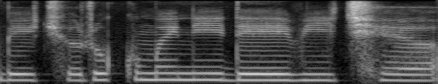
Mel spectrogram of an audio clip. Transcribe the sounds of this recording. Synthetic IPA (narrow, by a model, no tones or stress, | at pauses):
bet͡ʃʰɾukmənid̪eʋit͡ʃʰe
